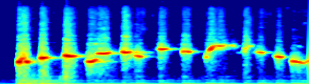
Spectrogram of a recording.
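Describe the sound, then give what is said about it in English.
A person whistles a quick, bouncy tune while shining shoes in a dressing room, a run of short clear notes stepping up and down in pitch with no talking. “And I'm shining my shoes and I'm whistling.”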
